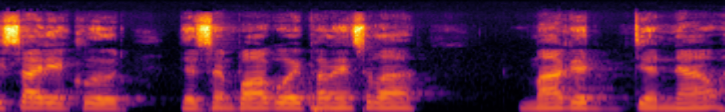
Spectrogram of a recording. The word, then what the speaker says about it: Maguindanao: Areas specifically cited include the Zimbabwe Peninsula, Maguindanao. How do you say that, Mom? Maguindanao, and North Cotabato.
